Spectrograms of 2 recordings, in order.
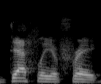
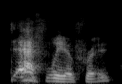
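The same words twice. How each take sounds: First: Said in the usual way. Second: "deathly" leaned on, rising at the end; stress on deathly. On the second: Real, not acted. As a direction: repeat it, leaning hard on "deathly". Repeats the phrase for emphasis.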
